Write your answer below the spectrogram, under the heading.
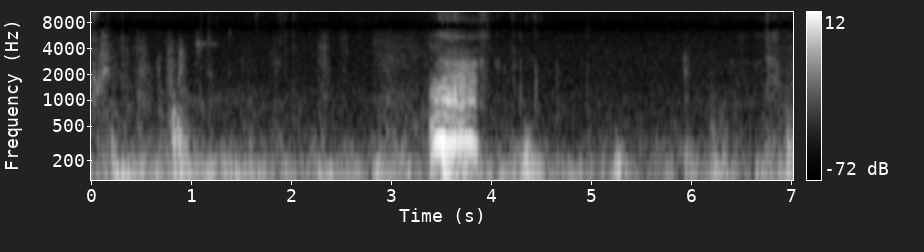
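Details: An old domestic cat gives a single brief, rolling trill over quiet indoor background noise.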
